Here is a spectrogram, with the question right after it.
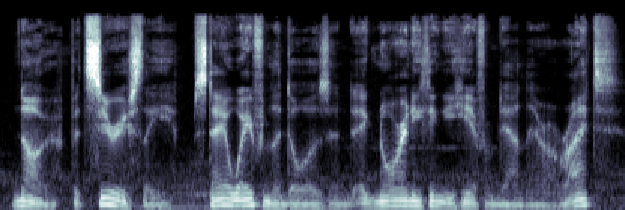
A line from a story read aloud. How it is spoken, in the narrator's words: her tone got really serious and she said to me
